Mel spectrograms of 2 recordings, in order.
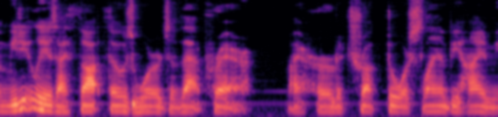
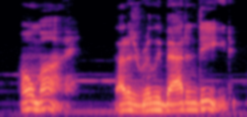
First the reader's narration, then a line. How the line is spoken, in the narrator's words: said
